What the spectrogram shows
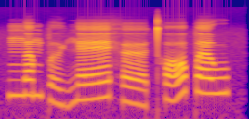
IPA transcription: ŋ ɐ˥ m p ɵ˨˩ ɥ ŋ ɛː˨˧ h œː˨˩ t̪ʰ ɔː˨˥ p ɐ˥ w

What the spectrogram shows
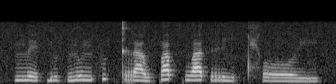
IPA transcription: m eː˨˩ t̚ j ɯ˨˩ k̚ n u˧ n f ɯ˥˩ k̚ t r a˨˩ w p a˥˩ p̚ k w a˥˩ t̚ r i˨˩ t̚ t͡ɕʰ oː˨˩ j

